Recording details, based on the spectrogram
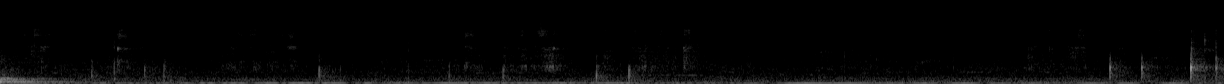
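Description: A pen writes out given physics data on paper, with steady, faint, close scratching strokes and small taps over a low room hum.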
